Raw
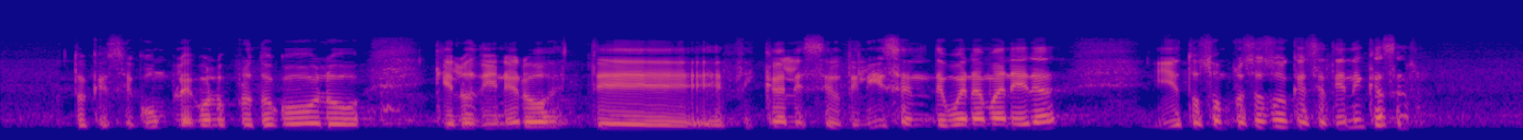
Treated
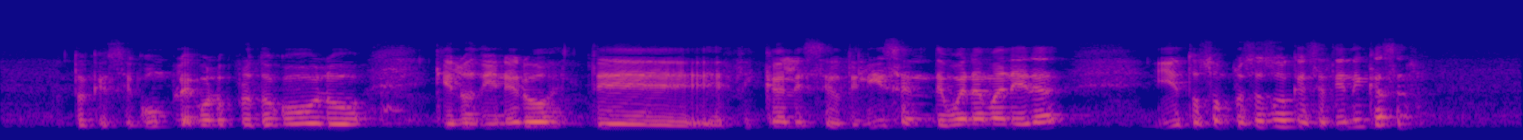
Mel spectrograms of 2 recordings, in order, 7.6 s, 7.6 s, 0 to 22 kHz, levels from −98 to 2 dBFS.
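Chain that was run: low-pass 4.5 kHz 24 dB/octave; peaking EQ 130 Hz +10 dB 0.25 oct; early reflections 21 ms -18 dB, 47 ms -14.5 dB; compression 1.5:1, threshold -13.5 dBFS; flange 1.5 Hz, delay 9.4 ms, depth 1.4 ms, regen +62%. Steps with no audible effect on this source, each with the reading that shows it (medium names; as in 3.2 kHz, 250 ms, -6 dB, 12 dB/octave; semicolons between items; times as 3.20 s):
peaking EQ 130 Hz: input has nothing below 360 Hz; compression, threshold -13.5 dBFS: peak at its input -26.5 dBFS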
